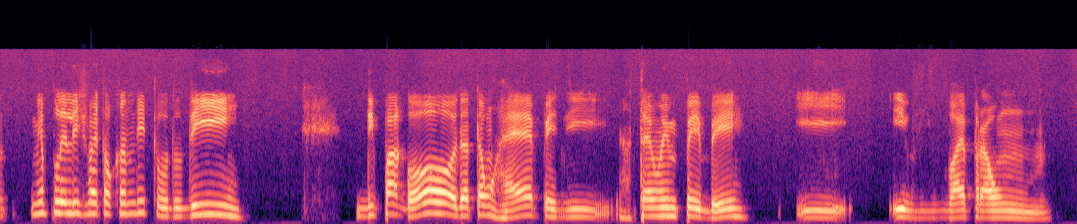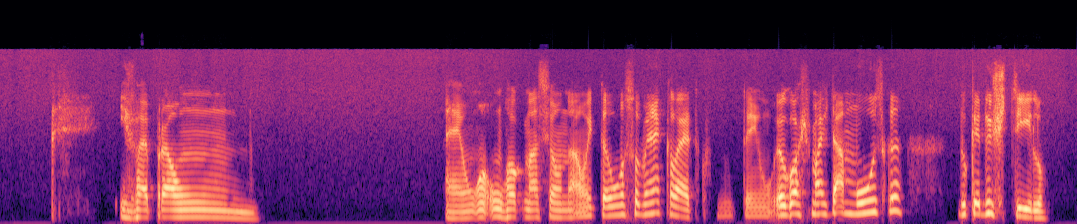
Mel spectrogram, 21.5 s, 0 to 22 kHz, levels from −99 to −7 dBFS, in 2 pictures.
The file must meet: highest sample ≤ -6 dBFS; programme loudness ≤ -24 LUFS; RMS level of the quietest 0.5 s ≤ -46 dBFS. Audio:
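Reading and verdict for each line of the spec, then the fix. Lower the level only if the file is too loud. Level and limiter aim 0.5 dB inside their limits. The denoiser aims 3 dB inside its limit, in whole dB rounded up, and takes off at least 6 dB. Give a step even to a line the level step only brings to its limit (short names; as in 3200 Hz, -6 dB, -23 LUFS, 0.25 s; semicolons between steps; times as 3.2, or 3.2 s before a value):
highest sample -2.0 dBFS: fail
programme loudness -16.5 LUFS: fail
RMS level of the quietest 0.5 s -43 dBFS: fail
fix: gain -8 dB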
